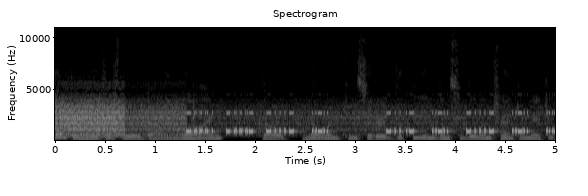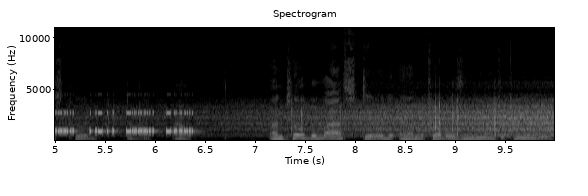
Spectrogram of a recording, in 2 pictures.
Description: Hellschreiber (Feld-Hell, 122.5 baud), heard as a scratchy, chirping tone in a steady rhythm, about 900 Hz, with static crashes and speech in English. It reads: PANI MINISTER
